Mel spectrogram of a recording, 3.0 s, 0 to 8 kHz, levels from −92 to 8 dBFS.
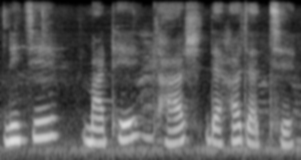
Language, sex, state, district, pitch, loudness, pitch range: Bengali, female, West Bengal, Alipurduar, 245 Hz, -17 LUFS, 220-275 Hz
